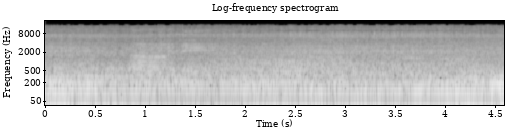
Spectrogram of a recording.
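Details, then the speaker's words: Old Honda Supra X small engine after a rebuild: oversize piston, new cam chain, new oil pump gear and fresh oil. The earlier complaint was a very rough noise; it now holds a steady, smooth idle with no knocking. "suaranya Udah paling halus guys jadi kemarin tuh motor Supra Bapa ini guys e keluhannya itu suaranya kasar Kasar banget dah"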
